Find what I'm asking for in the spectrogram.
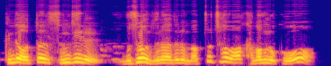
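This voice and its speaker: A man's voice: sits high, expressive, fast talker, mellow, slightly rough. A man in his fifties teaching an English grammar class, telling playful stories and teasing his students. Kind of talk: classroom lecture with chatty anecdotes.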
